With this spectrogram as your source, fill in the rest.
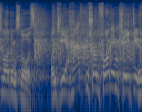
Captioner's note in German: Beifall AfD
